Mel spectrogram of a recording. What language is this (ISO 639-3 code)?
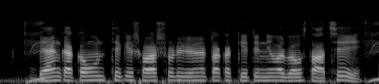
ben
